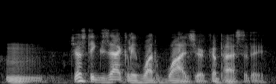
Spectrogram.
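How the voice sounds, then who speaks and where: A man's voice: deep voice, sing-song, moderate pace, heavily acted. A man acting a wisecracking, unflappable private detective in an old-time radio crime drama, with wry, flippant delivery. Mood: tough, mocking. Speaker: lead actor and narrator. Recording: dull vintage radio recording.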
